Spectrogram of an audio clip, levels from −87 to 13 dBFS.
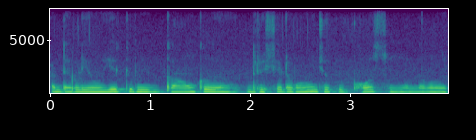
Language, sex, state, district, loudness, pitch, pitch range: Garhwali, female, Uttarakhand, Tehri Garhwal, -15 LUFS, 195 Hz, 190-200 Hz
